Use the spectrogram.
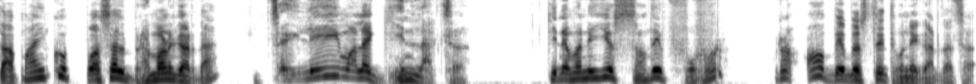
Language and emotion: Nepali, disgusted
